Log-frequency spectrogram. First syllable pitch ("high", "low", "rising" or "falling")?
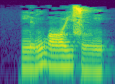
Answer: rising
